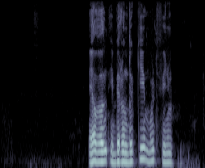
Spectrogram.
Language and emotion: Russian, neutral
